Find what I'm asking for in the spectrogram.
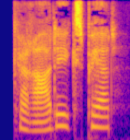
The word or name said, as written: karateekspert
